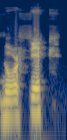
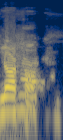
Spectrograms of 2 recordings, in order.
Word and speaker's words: Norfolk: Just like I call it Norfolk even though everyone here calls it Norfick. I'm like it's an O people. It's Norfolk.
